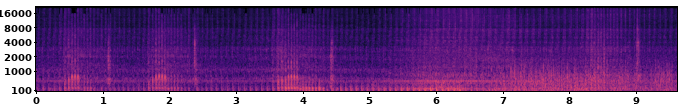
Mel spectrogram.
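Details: 2007 Honda Foreman 500 ATV: the single cylinder runs unevenly, with dull clunks every couple of seconds as revs rise and fall. The knock comes from under the front cover, apparently the centrifugal clutch. Cause suspected, not confirmed.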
